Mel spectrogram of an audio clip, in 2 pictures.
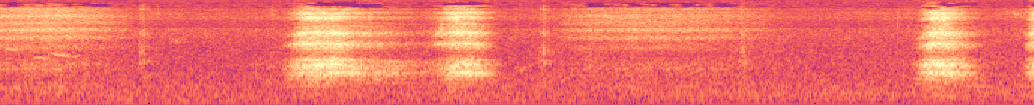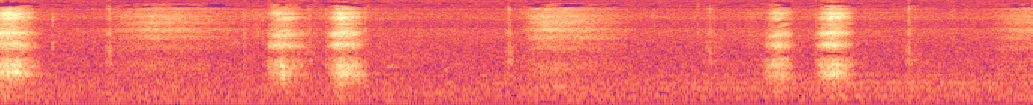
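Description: A person breathing in short, sharp pairs of breaths, four pairs about two to three seconds apart.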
